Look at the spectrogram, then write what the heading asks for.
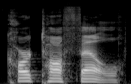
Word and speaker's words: Kartoffel: Potato in German is pronounced more like Kartoffel, but what you said sounded good, so go off, King.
